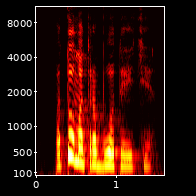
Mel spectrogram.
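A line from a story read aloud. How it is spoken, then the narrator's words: Sharp, commanding. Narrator (Russian): резко сказал Огнегрив, давая понять, что его приглашение нужно расценивать как приказ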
